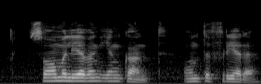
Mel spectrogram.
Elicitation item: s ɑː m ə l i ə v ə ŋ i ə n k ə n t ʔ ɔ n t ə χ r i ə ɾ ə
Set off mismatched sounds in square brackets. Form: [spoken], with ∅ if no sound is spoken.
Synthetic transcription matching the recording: s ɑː m ə l i ə v ə ŋ i ə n k [ɐ] n t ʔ ɔ n t ə [f] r i ə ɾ ə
